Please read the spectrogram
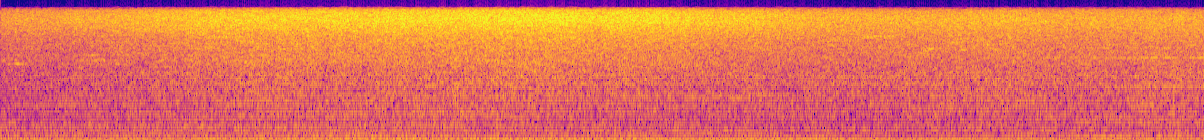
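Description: Steady rush of churned water and spray from a canal passenger boat's wake as it speeds by, over a low steady hum from its engine.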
